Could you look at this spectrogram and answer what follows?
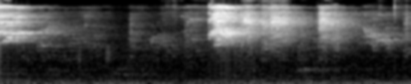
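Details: Birds eating and chirping: broadband high chirps and squawks, a loud burst at mid-clip and another shortly after, over faint background hiss.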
